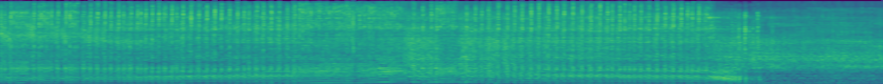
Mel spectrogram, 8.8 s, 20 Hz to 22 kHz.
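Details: Echo GT 225 two-stroke weed trimmer, unused for a few months, just started with the choke and primer bulb: a high, steady buzz with a brief throttle rev, then an even run; the engine sounds healthy.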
